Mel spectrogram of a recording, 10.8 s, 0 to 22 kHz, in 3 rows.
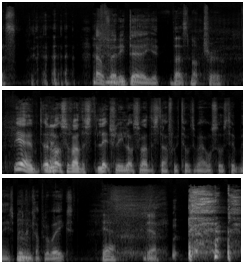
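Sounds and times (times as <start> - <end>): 
speech: 0.0 - 10.8
person coughing: 9.8 - 10.8.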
